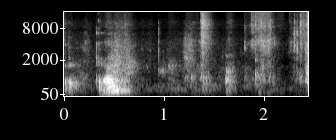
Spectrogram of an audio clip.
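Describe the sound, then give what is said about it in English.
Paper being handled, with a loud crinkling tear near the start followed by several shorter rustling bursts, uneven and scratchy, spread across a couple of seconds. “Do I not have any paper left?”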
